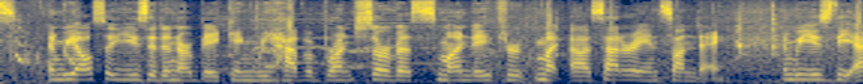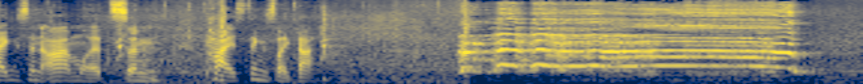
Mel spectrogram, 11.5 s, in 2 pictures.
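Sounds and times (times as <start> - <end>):
speech: 0.3 - 8.1
rooster crowing: 8.8 - 11.3.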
